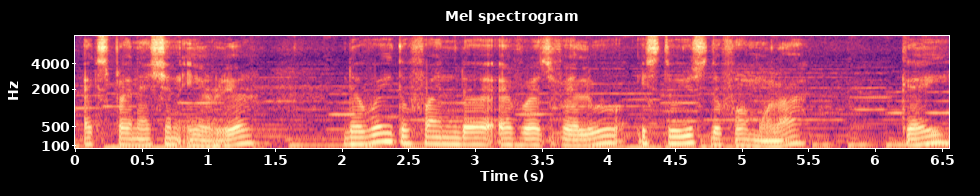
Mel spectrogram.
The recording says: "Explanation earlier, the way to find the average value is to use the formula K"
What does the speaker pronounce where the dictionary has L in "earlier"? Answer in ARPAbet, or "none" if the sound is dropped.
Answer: none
